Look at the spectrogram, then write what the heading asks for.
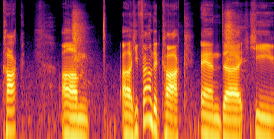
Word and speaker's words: Kach: It's spelled K-A-C-H, so I'm going to assume it's pronounced Kach.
